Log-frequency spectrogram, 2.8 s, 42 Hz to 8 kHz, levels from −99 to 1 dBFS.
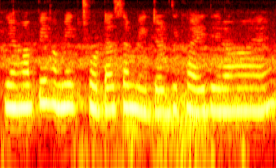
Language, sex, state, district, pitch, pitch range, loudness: Hindi, female, Punjab, Pathankot, 265 Hz, 255-285 Hz, -12 LUFS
